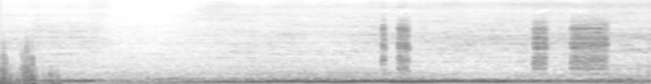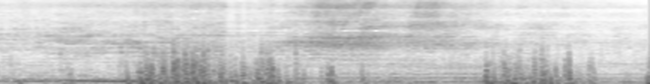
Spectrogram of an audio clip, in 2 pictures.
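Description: A vehicle's engine running with a steady low hum, then louder, rougher rumbling from about six and a half seconds in.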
